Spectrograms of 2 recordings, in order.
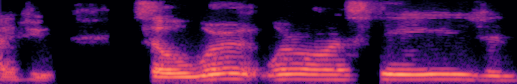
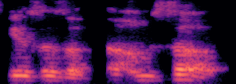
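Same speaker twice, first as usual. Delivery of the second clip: usual speaking voice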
